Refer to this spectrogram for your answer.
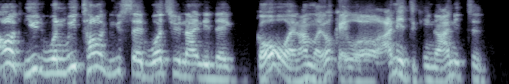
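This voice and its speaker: A man talks at a very fast pace in a high pitch with very wide swings. His tone is bright and sharp. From Northern Indiana. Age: 20s. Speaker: mobile home investor. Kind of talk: interview answer. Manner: casual, enthusiastic.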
